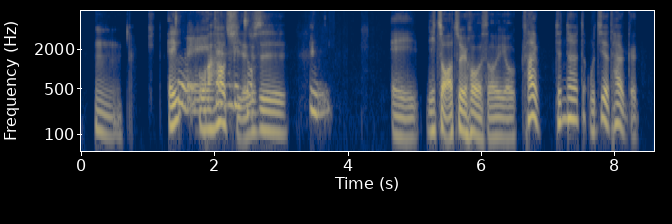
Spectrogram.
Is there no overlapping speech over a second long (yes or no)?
no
